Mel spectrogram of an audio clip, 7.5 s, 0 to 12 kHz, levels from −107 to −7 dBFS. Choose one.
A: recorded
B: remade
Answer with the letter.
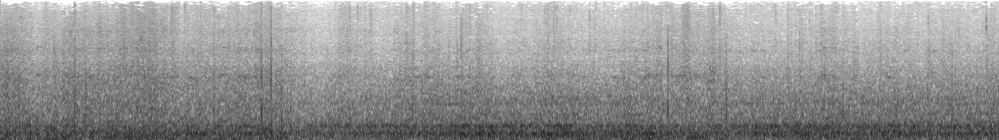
A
